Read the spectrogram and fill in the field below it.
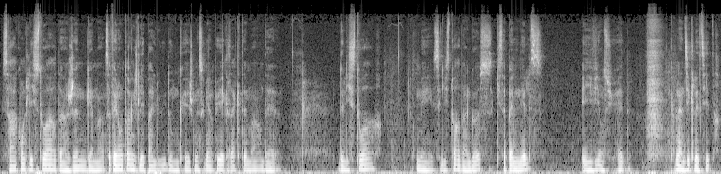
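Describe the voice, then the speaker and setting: A man speaks in a soft, hushed, half-whispered ASMR voice, talking about and reading from a book in an unhurried, slightly hesitant way. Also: on the low side, flat delivery, a little hiss or hum. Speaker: ASMR video creator.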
